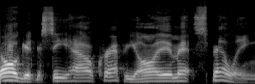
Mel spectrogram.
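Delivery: rural outback country Australian accent, laid on. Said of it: "That was a country Australian accent".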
